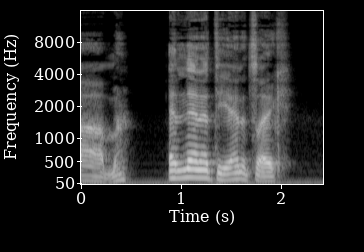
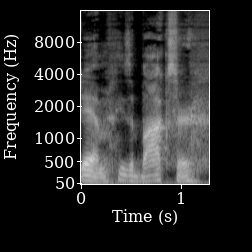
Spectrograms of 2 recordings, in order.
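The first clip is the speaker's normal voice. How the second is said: ordinary talk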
